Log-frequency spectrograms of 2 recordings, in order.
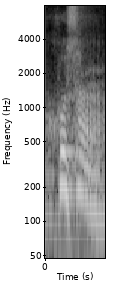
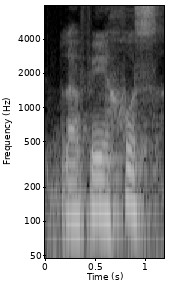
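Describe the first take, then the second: First: The final letter is strongly released with a bounce. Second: The final letter is only lightly touched. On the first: The speaker calls it wrong. "bukan itu karena sin bukan qalqalah" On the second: The speaker calls it right. "dibaca huruf sebelum akhirnya saja sambil sedikit nempel huruf akhir"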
